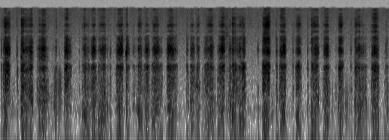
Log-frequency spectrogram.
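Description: A silver metal fountain pen nib writes in red ink on a flat sheet of lined writing paper. It makes a quick series of short, dry scratching strokes with bright, high hiss and almost no low end. Each stroke stops abruptly with no ring.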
